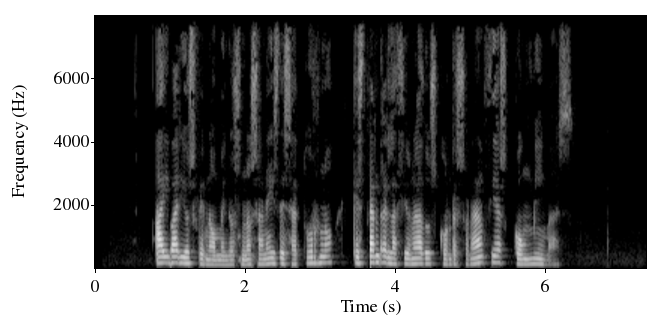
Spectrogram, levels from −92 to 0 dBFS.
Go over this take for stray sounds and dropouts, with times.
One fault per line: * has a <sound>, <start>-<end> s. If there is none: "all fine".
* has a dropout, 3.6-3.7 s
